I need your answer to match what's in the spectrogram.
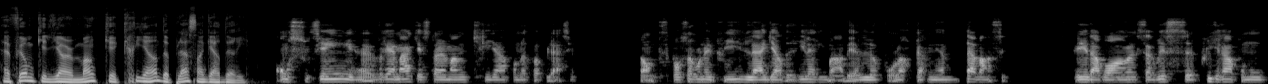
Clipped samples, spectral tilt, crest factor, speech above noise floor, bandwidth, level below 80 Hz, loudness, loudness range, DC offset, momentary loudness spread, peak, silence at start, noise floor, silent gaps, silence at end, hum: under 0.1%; -5.5 dB/octave; 18 dB; over 65 dB; 15 kHz; -52 dBFS; -26 LUFS; 4 LU; under 0.1%; 9 LU; -8 dBFS; 0.05 s; under -90 dBFS; none; 0.05 s; none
